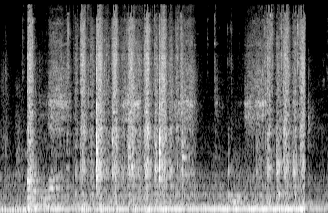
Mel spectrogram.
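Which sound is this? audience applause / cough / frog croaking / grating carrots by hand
grating carrots by hand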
